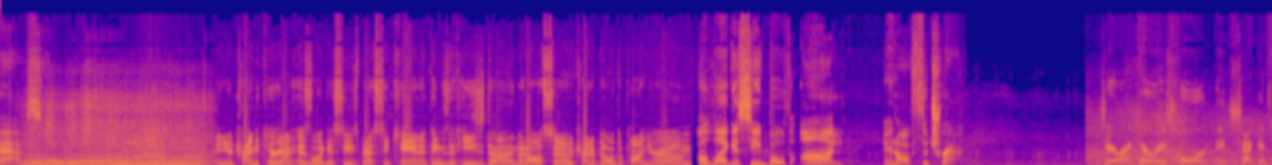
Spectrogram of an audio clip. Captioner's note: racing sounds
